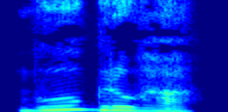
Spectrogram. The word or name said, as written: ಭಾಗಾರ್ಹ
